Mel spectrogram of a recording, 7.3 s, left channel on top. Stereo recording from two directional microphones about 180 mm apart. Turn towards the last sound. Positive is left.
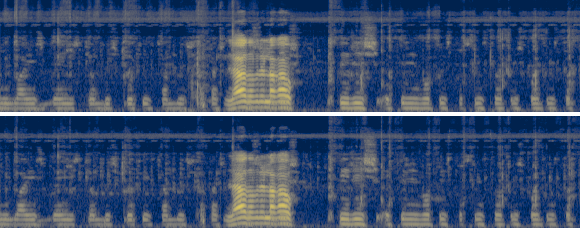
turn(degrees=0)  # may be behind; listen again after turning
